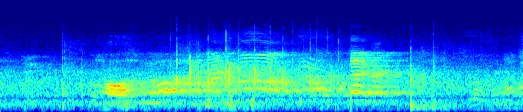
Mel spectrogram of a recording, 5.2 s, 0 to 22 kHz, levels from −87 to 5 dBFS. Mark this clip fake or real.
real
